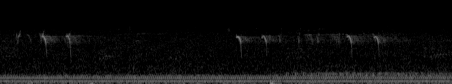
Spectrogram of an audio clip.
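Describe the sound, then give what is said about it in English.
Short, high calls of a male bird perched on the top of a tall tree come in two bursts, a quick few and then a longer run of sharp chips, over a steady low hum with no talking. “I just played that back, and while I did that, a number of type 2 birds flew over and went to the southeast, and meanwhile the bird I just recorded is still here.”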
